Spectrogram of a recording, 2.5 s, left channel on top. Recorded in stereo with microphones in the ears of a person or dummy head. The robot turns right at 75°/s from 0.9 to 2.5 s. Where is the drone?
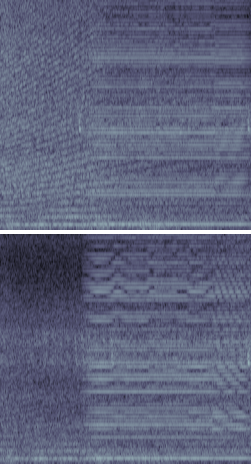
65° left (ahead or behind); by 2.5 s 65° right (ahead or behind).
